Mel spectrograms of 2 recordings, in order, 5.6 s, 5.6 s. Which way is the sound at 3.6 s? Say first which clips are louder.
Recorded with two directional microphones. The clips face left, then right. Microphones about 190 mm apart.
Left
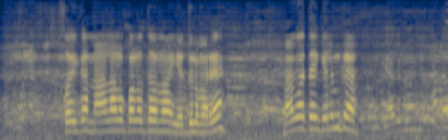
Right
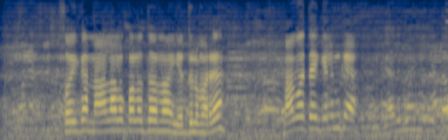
Left 5 dB; 25° left (ahead or behind).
